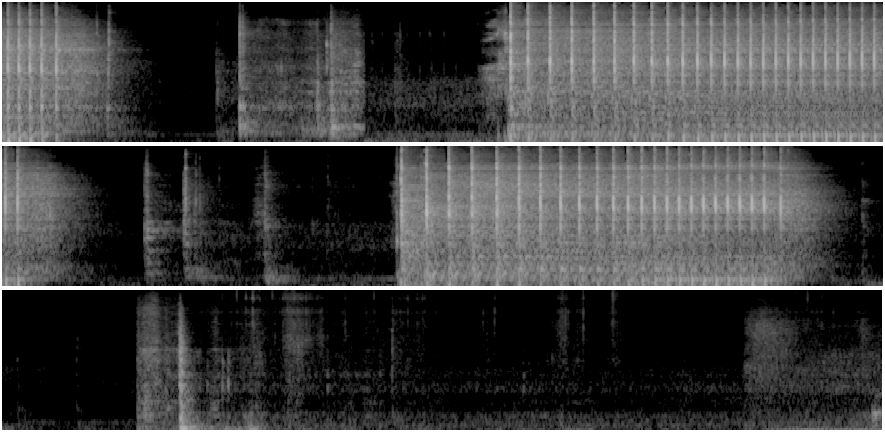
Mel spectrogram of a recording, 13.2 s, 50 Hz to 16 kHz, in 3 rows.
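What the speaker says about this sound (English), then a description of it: "I'm going to try to use the back rivet tool on the outside with a bucking bar on the inside" A back rivet tool hammers against a bucking bar, setting rivets on the flap of a Van's RV-7A experimental airplane: two loud, rapid, machine-gun-like bursts of a couple of seconds each, with scattered taps and handling knocks in between.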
